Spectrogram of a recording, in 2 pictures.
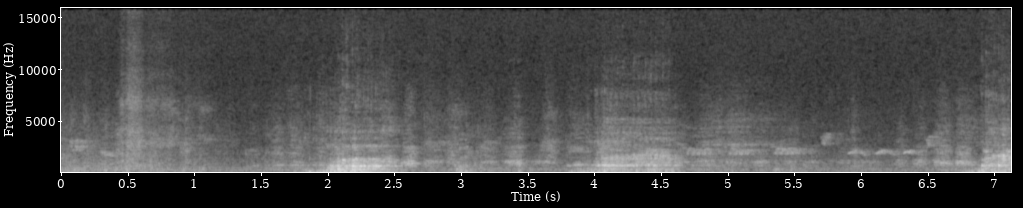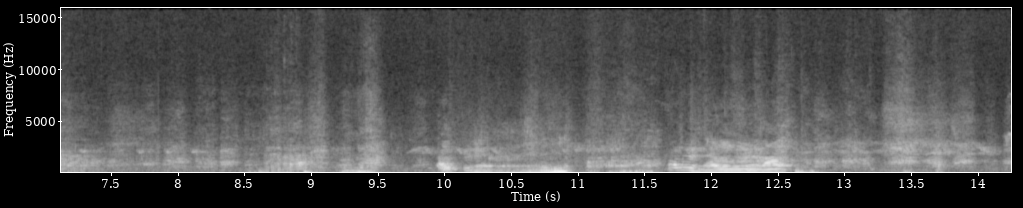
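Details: Playful tussle between Bubba, an American Bulldog aged two, and Ruby, a Dogue de Bordeaux puppy of five months; repeated deep growls and roaring snarls rise and fall, ending in a wavering, yowling growl, with some human speech.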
